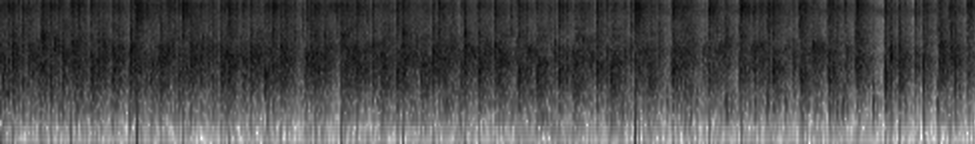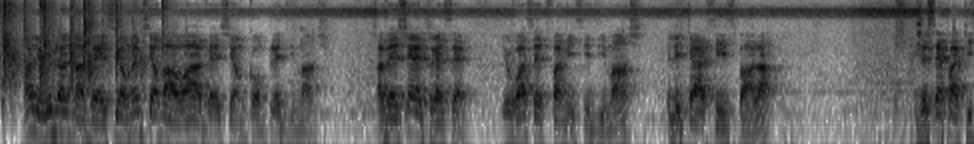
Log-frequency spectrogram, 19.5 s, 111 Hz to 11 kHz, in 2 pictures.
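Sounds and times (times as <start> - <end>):
crowd applauding: 0.0 - 11.6
speech: 10.0 - 17.6, 18.9 - 19.4.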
